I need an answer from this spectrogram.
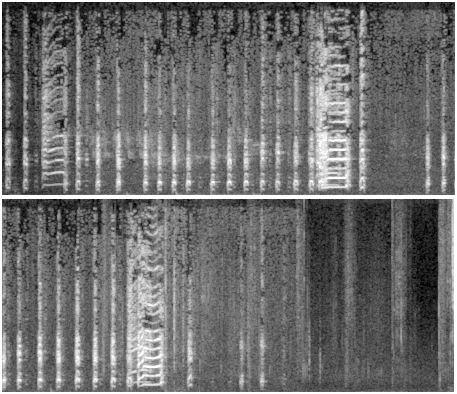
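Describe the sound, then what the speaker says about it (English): Chickens in the Hogwarts Legacy video game cluck in quick repeated bursts, broken twice by a rooster's crow, fairly close and clear with no talking, the clucking fading out toward the end. "I hear the calls of the chickens."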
